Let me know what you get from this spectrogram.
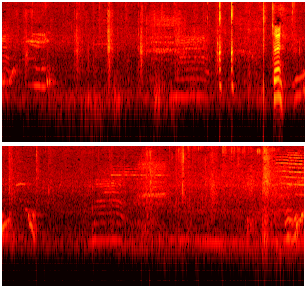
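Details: Jamunapari goats on a state goat farm bleat repeatedly, short nasal quavering calls from several animals spread through the clip, with one sharp loud burst near the middle and scattered knocks and clatter.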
